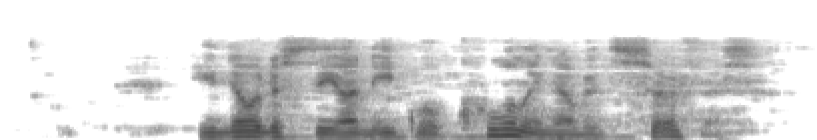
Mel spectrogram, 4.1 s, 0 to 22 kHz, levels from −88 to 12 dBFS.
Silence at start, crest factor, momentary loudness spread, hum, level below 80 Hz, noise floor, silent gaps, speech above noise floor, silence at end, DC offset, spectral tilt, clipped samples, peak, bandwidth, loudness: 1 s; 18 dB; 11 LU; none; -62 dBFS; -61 dBFS; none; 38 dB; 0.3 s; under 0.1%; -6 dB/octave; under 0.1%; -6 dBFS; 7.4 kHz; -24 LUFS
